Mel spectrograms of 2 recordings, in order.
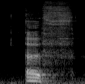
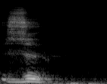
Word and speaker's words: œufs: You can hear the letter F at the end, but the plural form is different. The plural, it is E. And in this case, the F disappears. E, un œuf, but des œufs. Okay, so that's why in some cases some cases, this letter F at the end of a word is not said.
